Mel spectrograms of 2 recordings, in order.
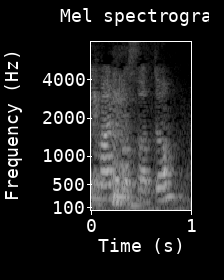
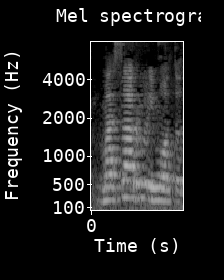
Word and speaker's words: Masaru Emoto: Imani Mosoto. I keep mispronouncing his name, but I believe him. Masaru Emoto, thank you.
